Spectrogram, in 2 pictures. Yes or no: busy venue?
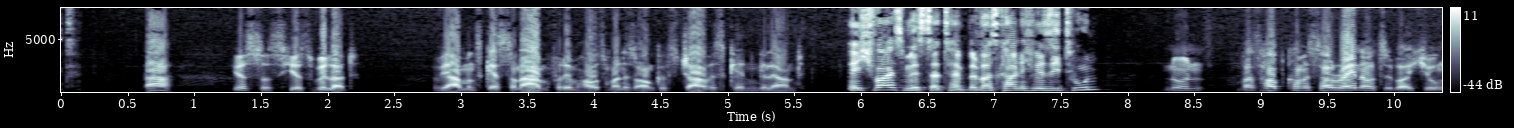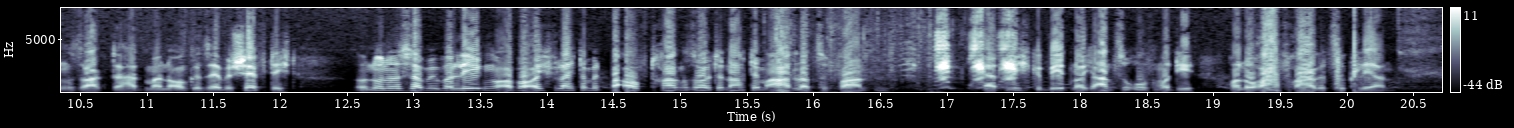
no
